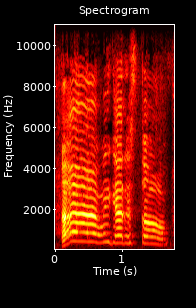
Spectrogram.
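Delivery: high, laughing "ah" as time runs out; startled to see the time; sudden realization. Real, not acted. Reader notices time is up.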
